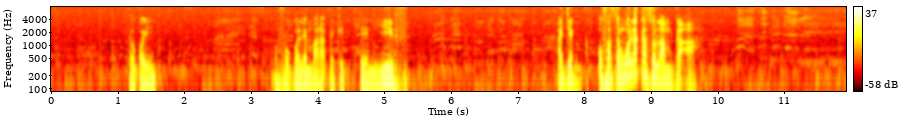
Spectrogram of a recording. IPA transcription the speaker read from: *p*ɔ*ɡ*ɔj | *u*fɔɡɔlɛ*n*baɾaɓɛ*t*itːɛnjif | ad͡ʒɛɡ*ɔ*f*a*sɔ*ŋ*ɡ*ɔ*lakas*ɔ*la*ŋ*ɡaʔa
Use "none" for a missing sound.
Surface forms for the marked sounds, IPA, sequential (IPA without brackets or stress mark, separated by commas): t, k, ɔ, m, k, ɔ, a, ŋ, ɔ, ɔ, m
